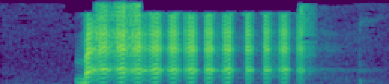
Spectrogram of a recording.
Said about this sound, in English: For years he had been used to hearing his servants talk, and now all he hears is sheep.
